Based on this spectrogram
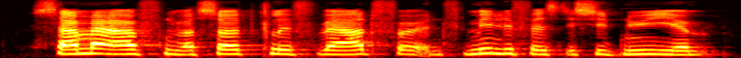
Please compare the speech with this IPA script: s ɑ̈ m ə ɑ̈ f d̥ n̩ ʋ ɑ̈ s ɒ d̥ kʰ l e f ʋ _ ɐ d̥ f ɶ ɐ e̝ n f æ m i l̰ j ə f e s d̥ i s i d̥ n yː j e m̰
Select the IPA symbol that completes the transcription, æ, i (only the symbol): æ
